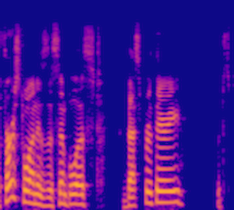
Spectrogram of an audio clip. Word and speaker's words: VSEPR: theories so the first one is the simplest Vesper Theory which is pronounced Vesper even though it's vs which would be like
